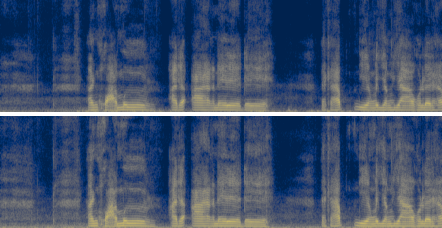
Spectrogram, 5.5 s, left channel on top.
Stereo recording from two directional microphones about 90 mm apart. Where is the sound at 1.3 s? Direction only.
20° right (ahead or behind).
